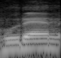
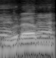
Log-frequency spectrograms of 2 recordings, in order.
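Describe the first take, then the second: First: The name ends with a 'raim' syllable. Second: The name ends with a short 'ram' syllable. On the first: The speaker calls it right. "ये हुरैम है" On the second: The speaker calls it wrong. "ये हुरम नहीं है"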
